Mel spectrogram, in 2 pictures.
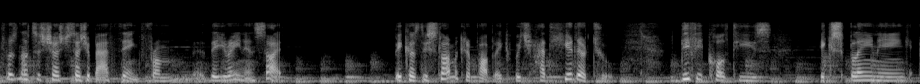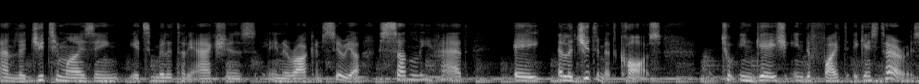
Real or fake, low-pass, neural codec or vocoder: real; 7.2 kHz; none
